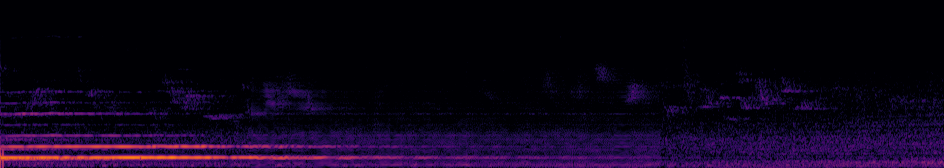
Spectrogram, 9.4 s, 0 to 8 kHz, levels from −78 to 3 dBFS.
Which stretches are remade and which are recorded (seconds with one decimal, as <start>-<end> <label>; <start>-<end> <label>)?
0.0-2.5 recorded; 2.5-6.6 remade; 6.6-9.4 recorded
